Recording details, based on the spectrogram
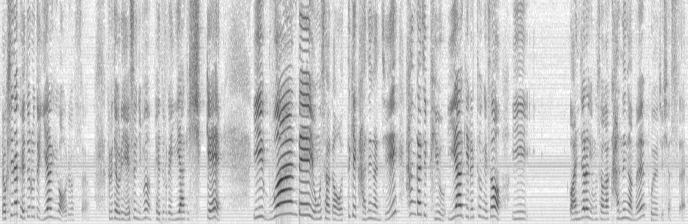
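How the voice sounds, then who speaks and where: A woman preacher telling a Bible story to children in a lively way, often asking them questions. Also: high-pitched, normal speed, soft background music. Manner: animated, asks the children questions.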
